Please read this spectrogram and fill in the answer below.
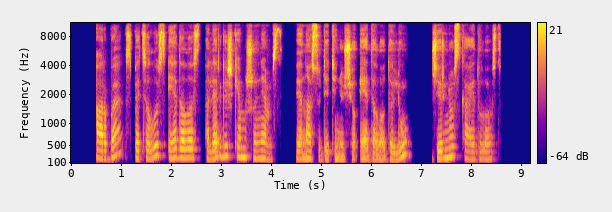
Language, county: Lithuanian, Telšiai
